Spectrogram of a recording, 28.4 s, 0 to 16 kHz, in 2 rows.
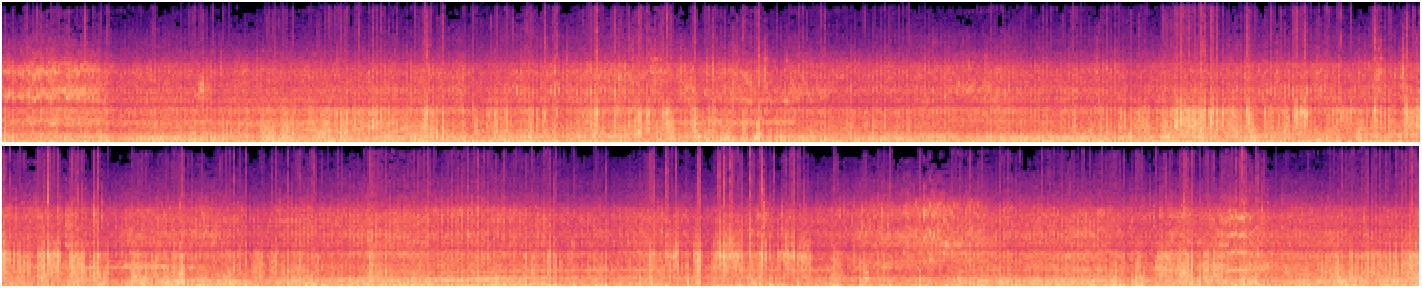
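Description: Onboard sound of a 200cc Honda rental kart's engine at racing speed, its pitch rising and falling as the driver accelerates and lifts through the corners.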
